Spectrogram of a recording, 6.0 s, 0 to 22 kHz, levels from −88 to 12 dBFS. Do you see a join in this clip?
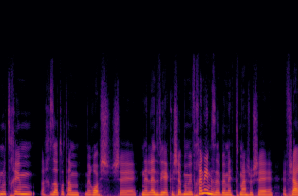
yes; 1 cut; at 2.7 s

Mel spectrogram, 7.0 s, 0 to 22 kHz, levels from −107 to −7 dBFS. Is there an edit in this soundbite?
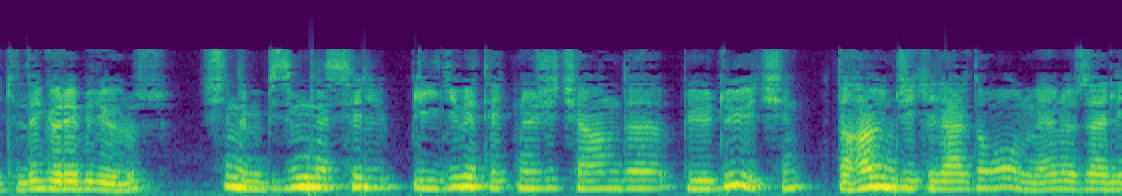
yes; 1 cut; at 1.2 s

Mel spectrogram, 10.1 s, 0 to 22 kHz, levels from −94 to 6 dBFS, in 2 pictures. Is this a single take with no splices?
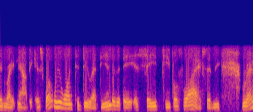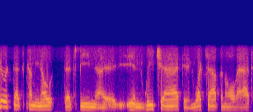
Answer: yes; 0 cuts

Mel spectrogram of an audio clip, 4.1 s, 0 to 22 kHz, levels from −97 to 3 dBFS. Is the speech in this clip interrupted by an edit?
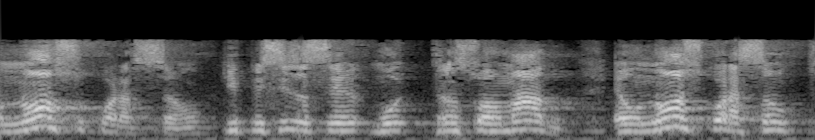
yes; 1 cut; at 1.1 s

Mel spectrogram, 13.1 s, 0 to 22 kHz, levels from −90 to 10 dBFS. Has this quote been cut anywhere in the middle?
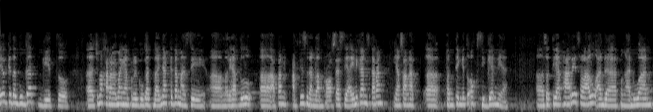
yes; 1 cut; at 7.8 s

